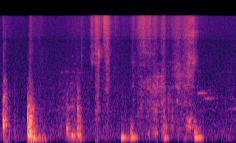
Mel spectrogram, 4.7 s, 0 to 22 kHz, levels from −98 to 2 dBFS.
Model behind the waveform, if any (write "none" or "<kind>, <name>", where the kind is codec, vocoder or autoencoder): none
